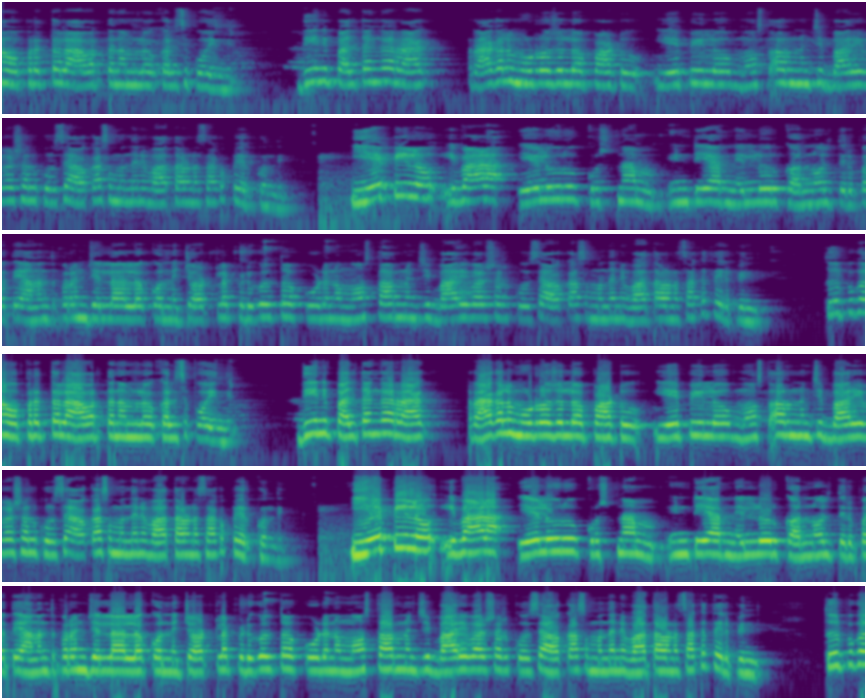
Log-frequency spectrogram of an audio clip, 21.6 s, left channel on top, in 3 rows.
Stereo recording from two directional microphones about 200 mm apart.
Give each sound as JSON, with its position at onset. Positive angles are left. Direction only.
{"t": 0.0, "sound": "a woman's voice", "side_deg": -45}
